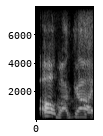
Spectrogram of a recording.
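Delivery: ordinary talk, nothing marked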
